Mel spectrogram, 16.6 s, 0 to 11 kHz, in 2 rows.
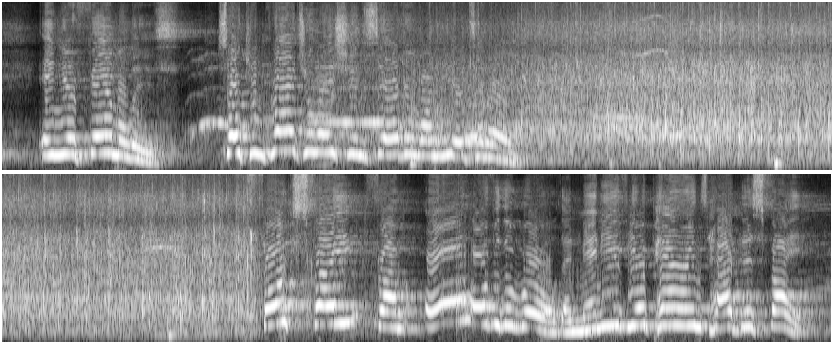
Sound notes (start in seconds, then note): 5.3 audience applauding; 5.3 audience cheering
